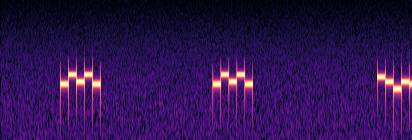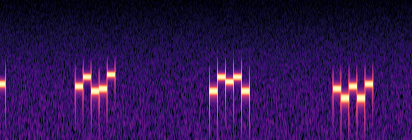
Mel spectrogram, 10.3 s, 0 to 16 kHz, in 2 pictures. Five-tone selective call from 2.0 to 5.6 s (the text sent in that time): 77887 08587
